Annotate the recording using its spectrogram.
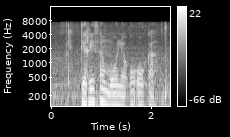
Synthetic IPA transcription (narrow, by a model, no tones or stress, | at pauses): tirisamʊlɛʔʊʔʊkʼa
